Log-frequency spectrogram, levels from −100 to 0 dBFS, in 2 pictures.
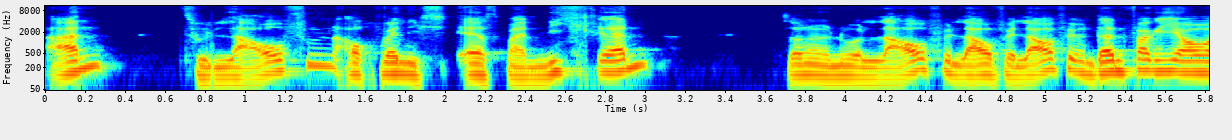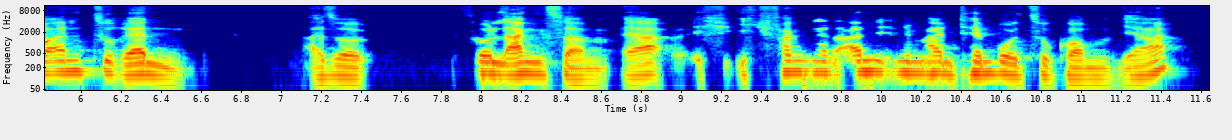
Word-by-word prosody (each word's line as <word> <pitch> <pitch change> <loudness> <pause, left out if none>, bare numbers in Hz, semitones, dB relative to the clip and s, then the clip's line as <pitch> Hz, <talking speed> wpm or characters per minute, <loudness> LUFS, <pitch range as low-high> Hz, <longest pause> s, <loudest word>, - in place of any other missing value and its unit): an 225 +2 +1 0.3
zu 115 - -7
laufen, 165 - -2
auch 130 +1 -3
wenn 135 -1 +2
ich's 125 - -7
erst 130 -1 0
mal 110 -1 -1
nicht 150 +8 -6
renne, 160 +11 +3 0.6
sondern 125 -2 -1
nur 115 -2 -1
laufe, 105 +12 0
laufe, 120 0 +2
laufe 165 +10 +2
und 140 - -5
dann 155 +1 +5
fange 170 -2 +1
ich 165 - +1
auch 150 0 +5
an 155 +2 0
zu 150 - -3
rennen. 125 - +2 0.5
Also 110 -1 -2 0.5
so 145 - +2
langsam, 125 -8 +2
ja? - - +2
Ich - - -16
ich - - -12
fange 155 0 -2
dann 150 -1 -3
an, 155 +2 +2
in 145 0 -3
mein 140 -2 0
Tempo 140 -2 +1
zu 125 - -7
kommen, 100 -1 -2
ja? 130 - -2
135 Hz, 195 wpm, -25 LUFS, 120-155 Hz, 0.6 s, dann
